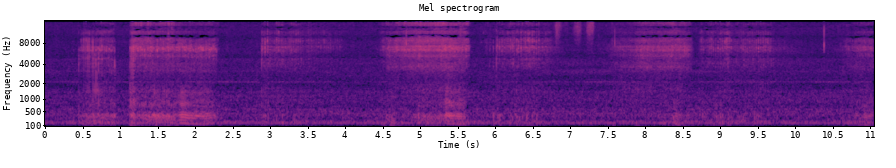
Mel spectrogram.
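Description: Repeated low, fluttering snores, roughly three over eleven seconds with quieter breaths between; snoring in a sleeping puppy.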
